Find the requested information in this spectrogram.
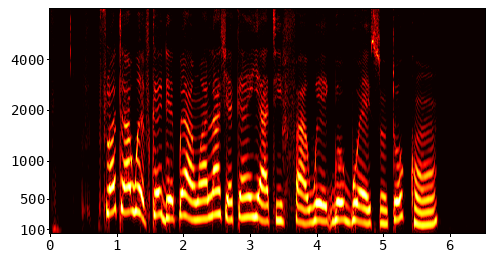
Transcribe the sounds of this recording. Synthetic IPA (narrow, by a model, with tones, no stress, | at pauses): flɔ˦ta˦we˦˨fke˦˨de˧k͡pe˦a˦˨w̃ɔ̃˧a˧la˦ʃɛ˧kɛ̃˦ja˦a˨ti˧fa˨we˦ɡ͡bo˧ɡ͡bo˧ɛ˨sũ˨to˦kã˨˦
